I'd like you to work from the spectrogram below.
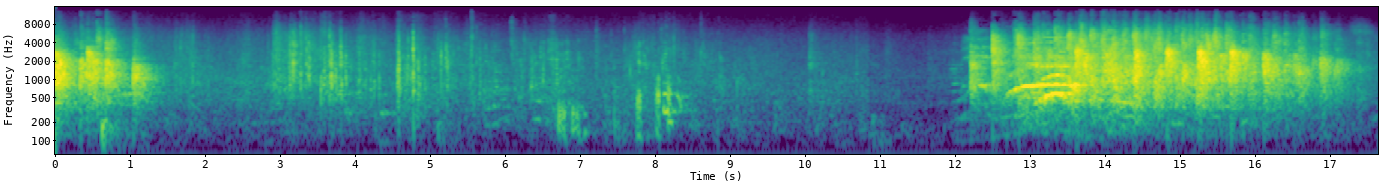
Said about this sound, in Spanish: ¿Por qué no le damos un aplauso a ellos? Dios les bendiga, los amamos mucho.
